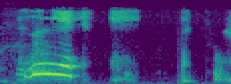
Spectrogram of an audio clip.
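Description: A baby babbles and coos: one long, voiced vocalization with a wavering pitch, then three shorter, quieter babbling bursts separated by brief pauses.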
